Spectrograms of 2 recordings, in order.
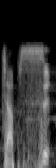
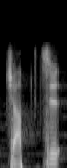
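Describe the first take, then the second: First: The word ends with a voiceless s sound. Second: The word ends with a voiced z sound. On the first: The speaker calls it wrong. "잡스 하시면 안 되고요" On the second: The speaker calls it right. "잡즈 이렇게 읽으셔야 돼요"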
